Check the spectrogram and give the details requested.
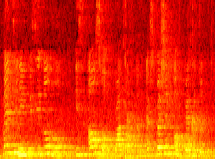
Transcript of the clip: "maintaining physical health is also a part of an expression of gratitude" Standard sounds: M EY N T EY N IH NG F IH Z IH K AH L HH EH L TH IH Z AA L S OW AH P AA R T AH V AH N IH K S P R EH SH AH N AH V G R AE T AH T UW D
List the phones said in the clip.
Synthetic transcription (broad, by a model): M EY N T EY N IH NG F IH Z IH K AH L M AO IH S AA L S OW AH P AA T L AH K AH N IH K S P R EH SH AH N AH F G R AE T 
